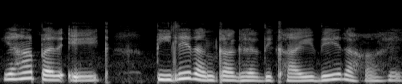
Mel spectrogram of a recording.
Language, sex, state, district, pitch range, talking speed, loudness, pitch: Hindi, female, Himachal Pradesh, Shimla, 180-225 Hz, 165 wpm, -15 LUFS, 195 Hz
